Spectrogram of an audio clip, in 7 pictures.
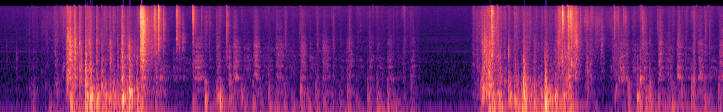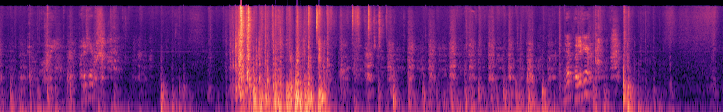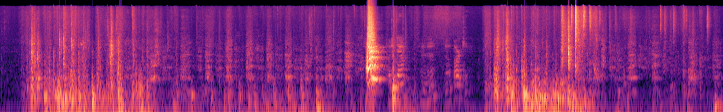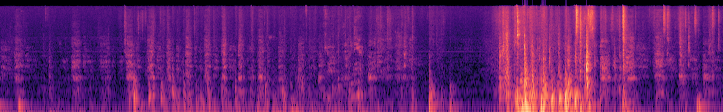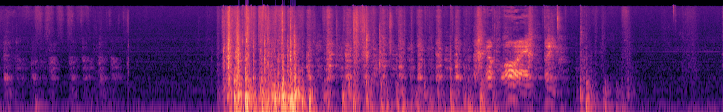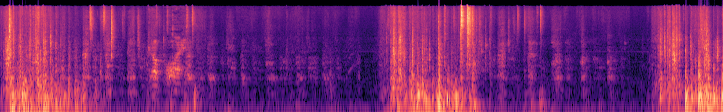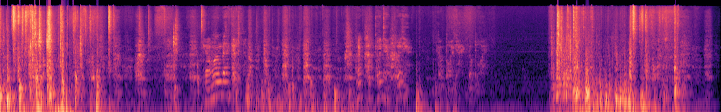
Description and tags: dog on stairs
A cartoonish sound of feet scrambling or pattering at a fast run. Could also be used for a tumbling sound. Was created by having a medium-sized dog chase a tennis ball down a flight of stairs.
tumble, tumbling, dog, feet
